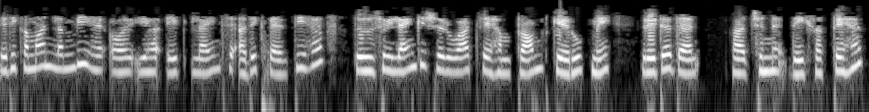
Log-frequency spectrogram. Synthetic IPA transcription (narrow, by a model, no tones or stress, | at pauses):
jɐd̪ikɐmaːnlɐ̃mbiɦɛʔɔːɾjɐɦeːklaːɪnseʔɐd̪ʱɪkpɛːɾt̪iɦɛt̪od̪uːsɾilaːɪnkiʃʊɾuaːt̪seɦɐmpɾɔːmpʈkeɾuːpmẽ | ɡɾeːʈəɾd̪ɛːn | baːt͡ʃɪnːəd̪eːkʰsɐk̚t̪eɦɛ̃ː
